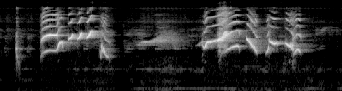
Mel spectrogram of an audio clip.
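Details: Oriental magpie-robin song used to restart singing in a bird silent after its moult: two dense bursts of whistled, rising and falling notes separated by a soft steady whistle.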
